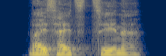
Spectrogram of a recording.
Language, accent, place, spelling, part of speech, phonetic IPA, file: German, Germany, Berlin, Weisheitszähne, noun, [ˈvaɪ̯shaɪ̯t͡sˌt͡sɛːnə], De-Weisheitszähne.ogg
- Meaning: nominative/accusative/genitive plural of Weisheitszahn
